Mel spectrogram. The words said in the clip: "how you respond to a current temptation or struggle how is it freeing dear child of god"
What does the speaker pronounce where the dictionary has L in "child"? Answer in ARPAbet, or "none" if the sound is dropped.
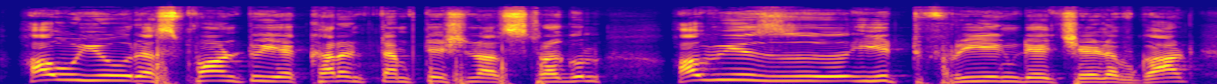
none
